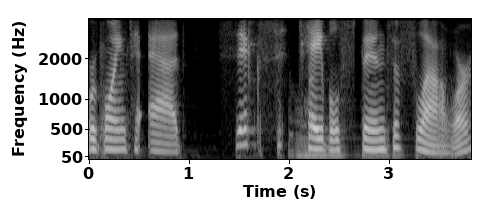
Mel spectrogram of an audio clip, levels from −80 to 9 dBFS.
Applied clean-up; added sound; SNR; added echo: neural mask model RNNoise.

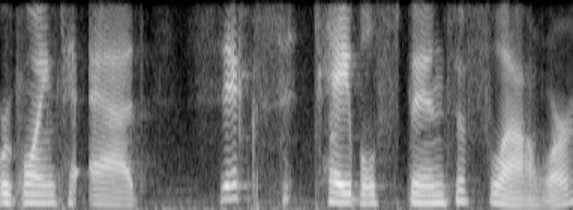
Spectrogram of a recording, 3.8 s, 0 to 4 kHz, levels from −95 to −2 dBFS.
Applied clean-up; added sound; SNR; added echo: none; none; none; none.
